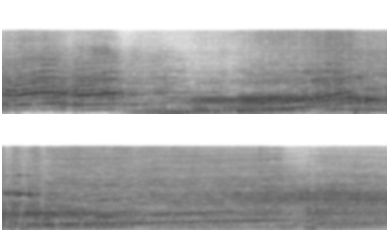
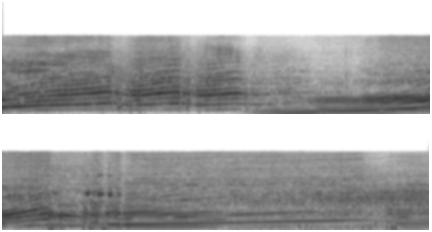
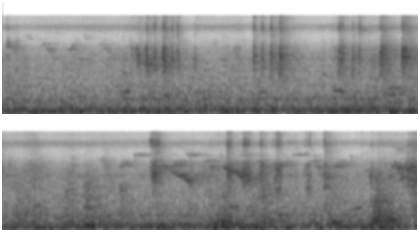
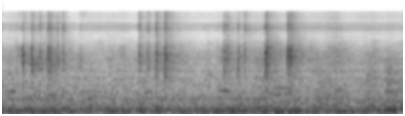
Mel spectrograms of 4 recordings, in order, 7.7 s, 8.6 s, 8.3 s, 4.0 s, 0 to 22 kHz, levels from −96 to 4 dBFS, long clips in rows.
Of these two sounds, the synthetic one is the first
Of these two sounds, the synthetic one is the second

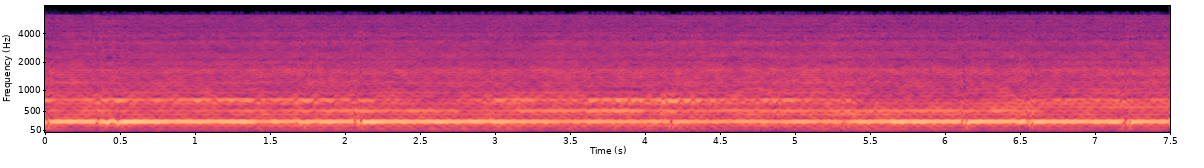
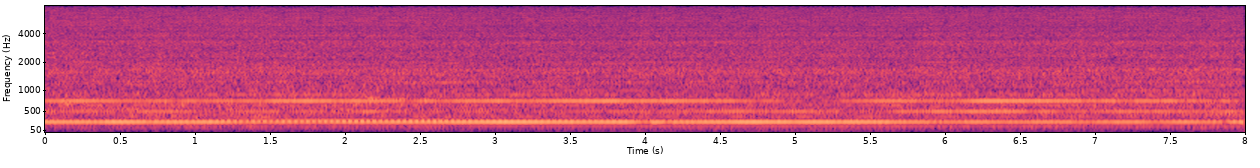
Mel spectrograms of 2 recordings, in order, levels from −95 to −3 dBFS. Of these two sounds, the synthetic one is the first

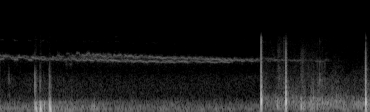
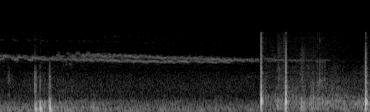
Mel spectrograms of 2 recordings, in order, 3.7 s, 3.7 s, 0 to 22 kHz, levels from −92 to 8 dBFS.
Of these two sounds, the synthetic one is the second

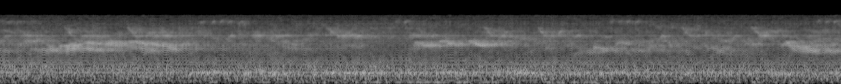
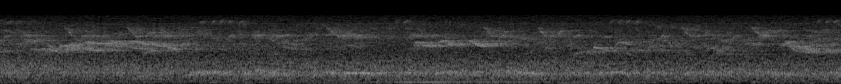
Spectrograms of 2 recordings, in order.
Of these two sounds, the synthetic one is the first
